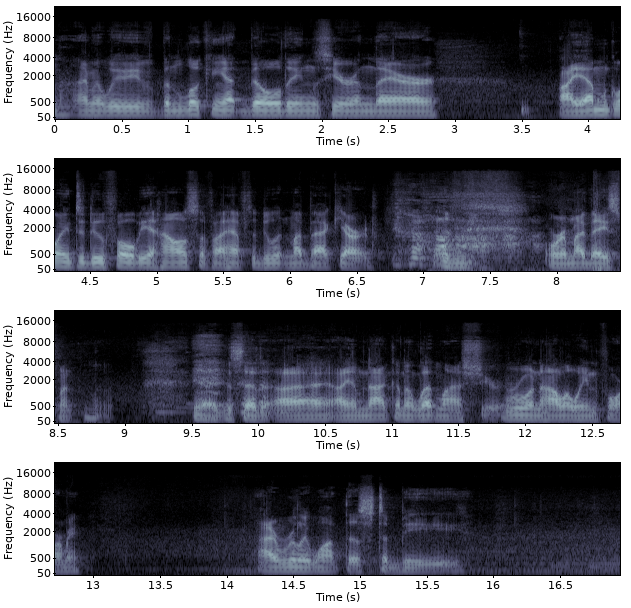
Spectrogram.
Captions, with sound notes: WE'VE BEEN LOOKING AT BUILDINGS HERE AND THERE. I AM GOING TO DO PHOBIA HOUSE IF I HAVE TO DO IT IN MY BACKYARD. -[LAUGHS] -OR IN MY BASEMENT. AS I SAID, I AM NOT GONNA LET LAST YEAR RUIN HALLOWEEN FOR ME. I REALLY WANT THIS TO BE--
